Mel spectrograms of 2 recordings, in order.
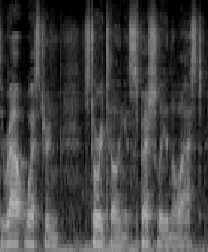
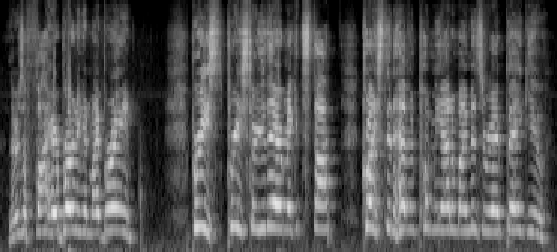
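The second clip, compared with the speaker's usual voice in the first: much higher and louder, desperate pleading screams; condemned man howling for the priest to end it; screaming in agony; 16 dB louder than usual. Acted. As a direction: shriek like your brain is on fire. Prisoner's agony as box opens.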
